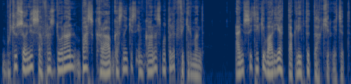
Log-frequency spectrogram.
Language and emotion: Kashmiri, fearful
